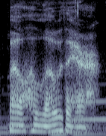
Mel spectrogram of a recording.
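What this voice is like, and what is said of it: Attempted sexy voice. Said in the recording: “I was trying to use my sexy voice.”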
